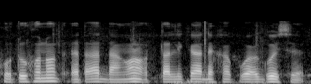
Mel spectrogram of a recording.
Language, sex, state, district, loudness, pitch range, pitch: Assamese, male, Assam, Sonitpur, -18 LUFS, 120-130 Hz, 120 Hz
